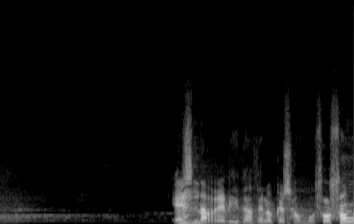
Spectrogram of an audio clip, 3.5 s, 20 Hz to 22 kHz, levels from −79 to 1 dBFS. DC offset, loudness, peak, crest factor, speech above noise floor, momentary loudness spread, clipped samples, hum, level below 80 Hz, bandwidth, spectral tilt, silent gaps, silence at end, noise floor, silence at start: under 0.1%; -26 LUFS; -8 dBFS; 20 dB; 44 dB; 9 LU; under 0.1%; none; under -90 dBFS; 13.5 kHz; -1.5 dB/octave; none; 0 s; -69 dBFS; 0 s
